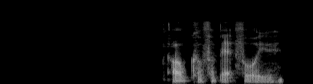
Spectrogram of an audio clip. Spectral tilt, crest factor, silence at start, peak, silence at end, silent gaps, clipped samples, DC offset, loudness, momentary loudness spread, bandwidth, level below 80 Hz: -6 dB/octave; 26 dB; 1.65 s; -8 dBFS; 0.3 s; none; under 0.1%; under 0.1%; -31 LUFS; 9 LU; 8 kHz; -68 dBFS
